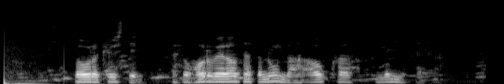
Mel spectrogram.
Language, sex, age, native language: Icelandic, male, 20-29, Icelandic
